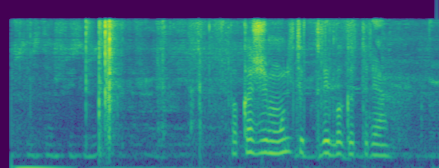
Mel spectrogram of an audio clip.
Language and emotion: Russian, neutral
